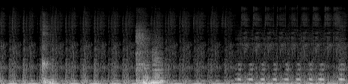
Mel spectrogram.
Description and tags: sax realtime edited with max/msp
loop, dark, edited, nausea, voice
